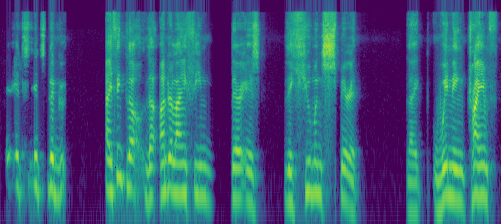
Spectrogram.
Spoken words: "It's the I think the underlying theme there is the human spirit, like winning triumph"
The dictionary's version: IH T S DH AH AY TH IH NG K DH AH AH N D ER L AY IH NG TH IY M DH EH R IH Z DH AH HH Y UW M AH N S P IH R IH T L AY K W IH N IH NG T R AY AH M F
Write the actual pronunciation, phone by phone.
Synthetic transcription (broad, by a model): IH T S DH AH AY TH IH NG K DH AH AH N D ER L AY IH NG TH IY M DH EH R IH Z DH AH HH Y UW M AH N S P IH R IH T L AY K W IH N IH NG T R AY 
